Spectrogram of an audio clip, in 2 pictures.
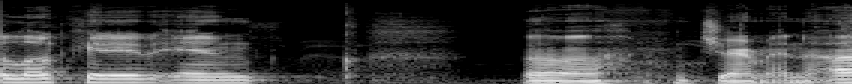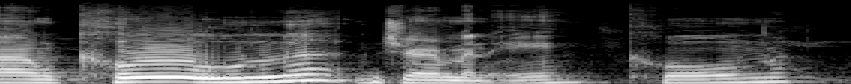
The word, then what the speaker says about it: Köln: Köln, I think it's pronounced that.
